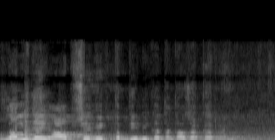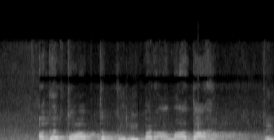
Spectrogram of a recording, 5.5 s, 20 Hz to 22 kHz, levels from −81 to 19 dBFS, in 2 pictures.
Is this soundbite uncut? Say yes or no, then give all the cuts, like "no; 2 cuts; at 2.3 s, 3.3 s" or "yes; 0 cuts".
yes; 0 cuts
